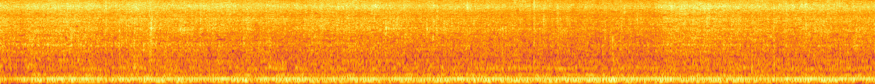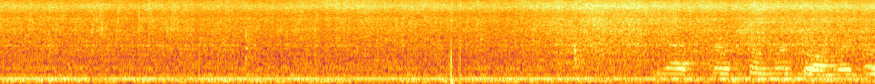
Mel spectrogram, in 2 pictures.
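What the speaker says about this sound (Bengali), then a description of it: "পেঁয়াজটা একটু ভাজা ভাজা হোক, হতে থাক।" Onions fry in hot oil with cumin seeds and dried red chillies, giving a loud, continuous crackling sizzle for about nine seconds. A low steady hum runs underneath, with a faint clink near the end.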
